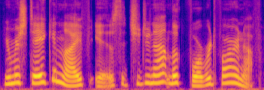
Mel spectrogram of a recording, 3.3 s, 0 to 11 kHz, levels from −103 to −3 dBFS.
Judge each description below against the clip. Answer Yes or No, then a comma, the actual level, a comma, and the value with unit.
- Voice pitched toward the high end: Yes, high, 235 Hz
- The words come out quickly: Yes, fast, 235 wpm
